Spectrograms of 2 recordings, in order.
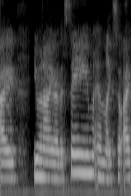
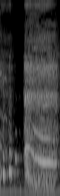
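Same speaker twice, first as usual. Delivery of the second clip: breathy high laugh; 12 semitones higher, 9 dB quieter than usual. Real, not acted. Laugh after retold sobbing.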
